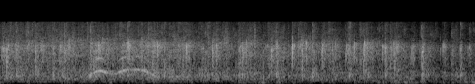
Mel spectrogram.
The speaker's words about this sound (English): Give her a big hand clap.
